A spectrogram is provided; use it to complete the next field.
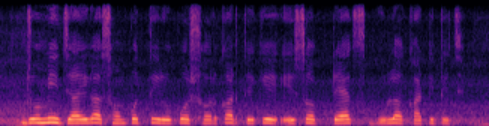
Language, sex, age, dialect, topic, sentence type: Bengali, female, 18-24, Western, banking, statement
